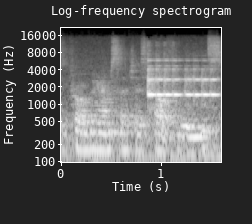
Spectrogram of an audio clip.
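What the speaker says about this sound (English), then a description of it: "Sorry, that was my phone." A phone rings during a debate, a clear electronic ringing tone that starts midway through and sits under a person's continuing speech.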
